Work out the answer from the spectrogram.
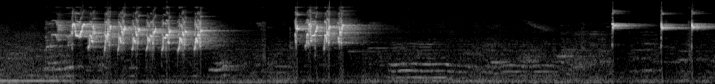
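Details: Lovebird sounds used to excite other lovebirds: a fast rattling series of about ten shrill chirps, a shorter burst, then three thin high whistled notes, with soft tonal sounds in between.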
